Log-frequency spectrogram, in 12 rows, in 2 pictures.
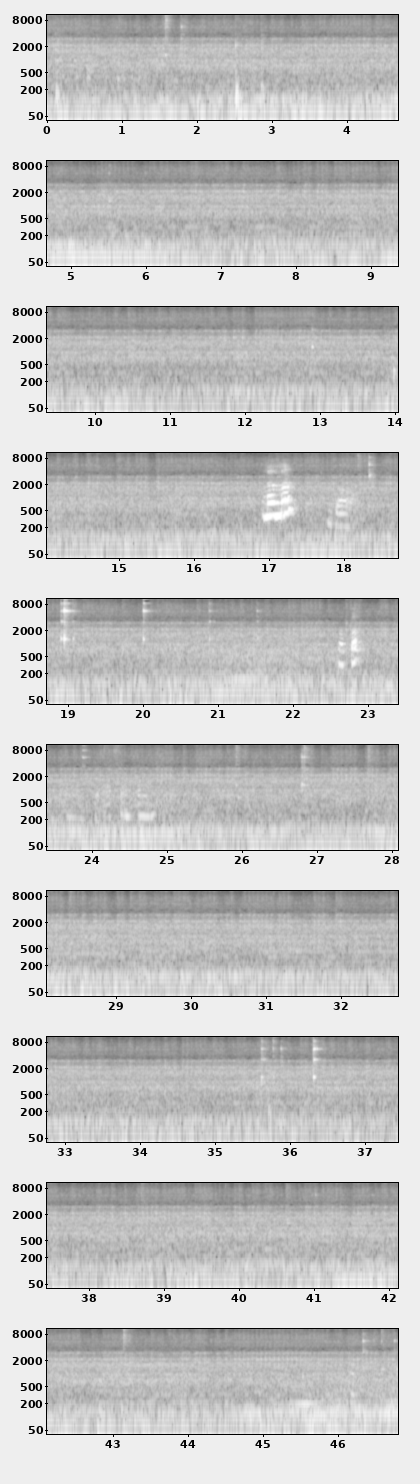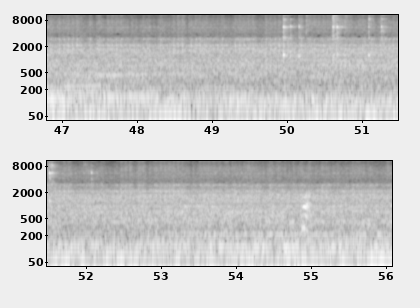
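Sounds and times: low background hum: 0:00.0 - 0:56.0
spoon clinking on ceramic bowl: 0:18.3 - 0:19.2, 0:35.6 - 0:36.5, 0:46.2 - 0:47.0, 0:50.0 - 0:52.2.

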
